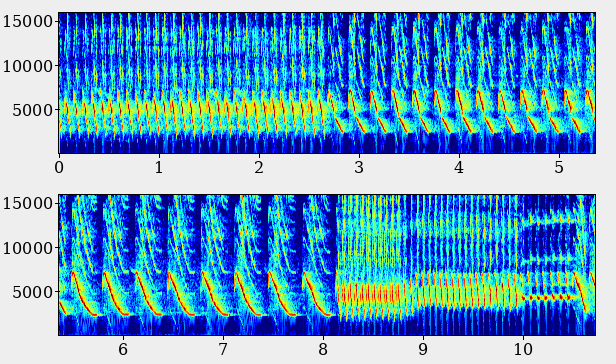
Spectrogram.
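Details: Caged Nusantara canary in full song for tutoring other birds: a fast buzzy trill, then a long series of downward-sweeping whistles repeated steadily, ending in another rapid rattling trill.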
